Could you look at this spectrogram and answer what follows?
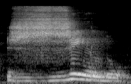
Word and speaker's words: gelo: Em seguida, nós temos lá gelo. Olha como a pronúncia é diferente. Gelo, girafa. Lembra muito a letra J, não é? De jacaré, jipe, não é mesmo?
